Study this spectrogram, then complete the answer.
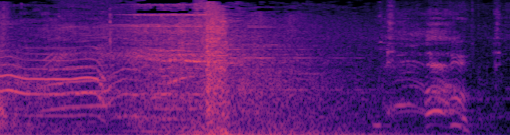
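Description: A heavy crash lands hard and throws up dust.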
